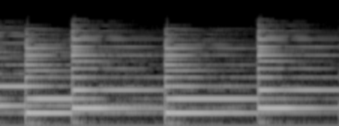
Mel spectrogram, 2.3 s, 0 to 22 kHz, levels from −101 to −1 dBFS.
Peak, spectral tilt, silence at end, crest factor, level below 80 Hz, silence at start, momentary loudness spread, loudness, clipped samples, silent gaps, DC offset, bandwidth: -18 dBFS; -1 dB/octave; 0 s; 16 dB; -68 dBFS; 0 s; 5 LU; -32 LUFS; under 0.1%; none; 0.2%; 12 kHz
